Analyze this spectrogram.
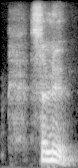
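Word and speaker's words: Selous: Salut. Salut. Yeah, French name, originally. Salut, yeah. Salut. Ah, I see, silent S.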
